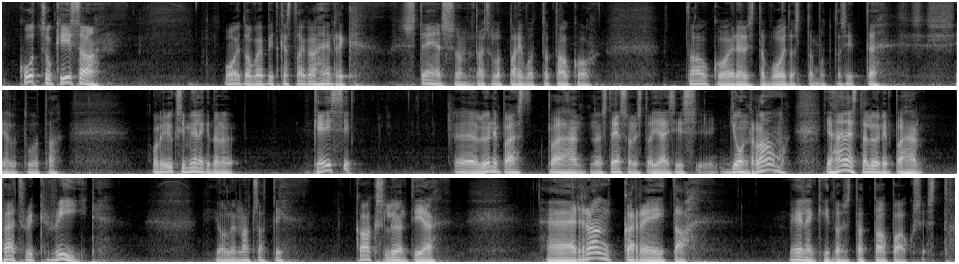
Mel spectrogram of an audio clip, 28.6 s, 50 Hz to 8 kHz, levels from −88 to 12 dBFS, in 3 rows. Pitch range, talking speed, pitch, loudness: 85-105 Hz, 85 wpm, 95 Hz, -18 LUFS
